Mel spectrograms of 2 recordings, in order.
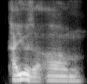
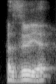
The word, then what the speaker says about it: Kazuya: Kayuza. Kazuya. Kazuya, thank you. I don't know how to pronounce his name.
